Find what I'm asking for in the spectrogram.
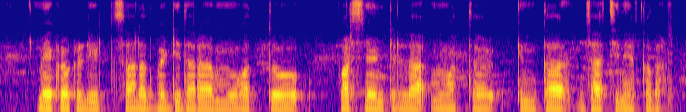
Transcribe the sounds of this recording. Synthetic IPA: mekɾoːkɾeɖiʈsaːlɐd̪bɐɖːid̪ɐɾɐmuːʋɐt̪ːu | pɐɾseɳʈilːɐmuːʋɐt̪ːukint̪ɐd͡ʒaːst̪ineiɾt̪ɐd̪e

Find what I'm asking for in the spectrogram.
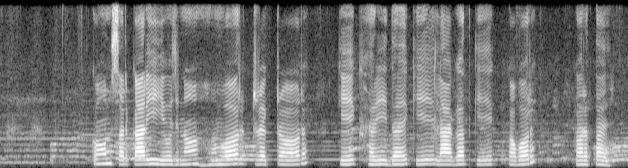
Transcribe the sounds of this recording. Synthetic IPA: kəːnsəɾkaɾijod͡ʒnaɦəmbəɾʈɾek̚ʈəɾ | kekʰəɾid̪əjkelaɡət̪kekəbəɾ | kəɾt̪əj

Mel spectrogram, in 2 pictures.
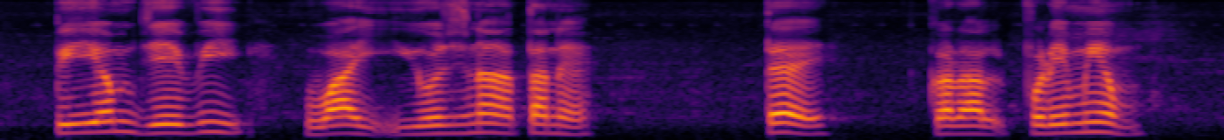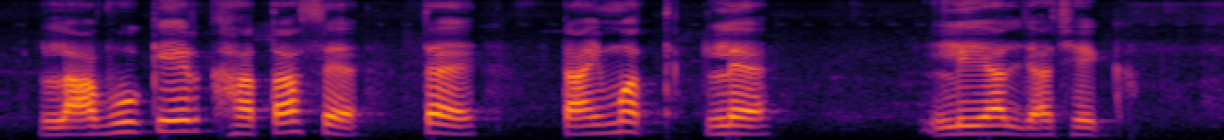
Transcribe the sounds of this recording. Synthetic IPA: piemd͡ʒeʋi | ʋaːjjoːd͡ʒnat̪əne | t̪əj | kəɾalpɾemijəm | laːbʱukeɾkʰat̪ase | t̪əj | ʈaːjmət̪le | lijald͡ʒaːt͡ʃʰek

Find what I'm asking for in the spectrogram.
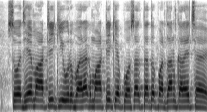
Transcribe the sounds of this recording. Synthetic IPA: sod͡ʒʱemaʈikiuɾbəɾəkmaʈikepɔsək̚t̪ət̪pɾəɾd̪aːnkəɾɛt͡ʃʰɛ

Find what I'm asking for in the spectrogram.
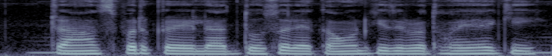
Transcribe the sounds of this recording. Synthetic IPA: ʈɾãːnspʰəɾkɐɾeːlad̪oːsəɾɐkaːʊ̃ɳʈkizɐɾuːɾət̪ɦoeɦɛki

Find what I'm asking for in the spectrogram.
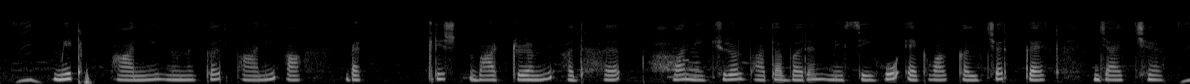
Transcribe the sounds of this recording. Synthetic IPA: mɪʈʰpaːninʊnkəɾpaːniʔa | bɛ | kɾɪsʈbaːʈɾəmeɐd̪ | həneːt͡ʃuɾəlʋaːt̪aːbəɾənmẽsehoʔeːkʋakəlt͡ʃəɾkɐd͡ʒaːt̪̚t͡ʃʰɛ

